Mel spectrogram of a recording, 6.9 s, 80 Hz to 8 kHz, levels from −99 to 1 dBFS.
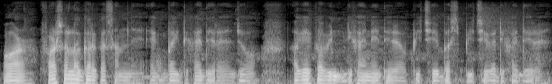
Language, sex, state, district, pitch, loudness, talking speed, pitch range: Hindi, male, Arunachal Pradesh, Longding, 90 Hz, -22 LUFS, 245 wpm, 85-95 Hz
